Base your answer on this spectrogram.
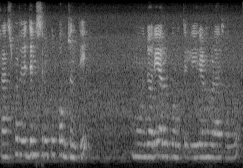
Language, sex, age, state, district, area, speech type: Odia, female, 30-45, Odisha, Kendrapara, urban, spontaneous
